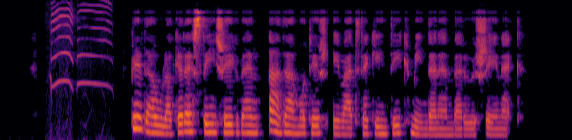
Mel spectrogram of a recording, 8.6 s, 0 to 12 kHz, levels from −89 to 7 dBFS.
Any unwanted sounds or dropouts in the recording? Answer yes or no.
yes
